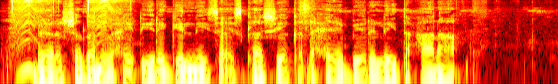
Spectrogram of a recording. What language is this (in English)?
Somali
